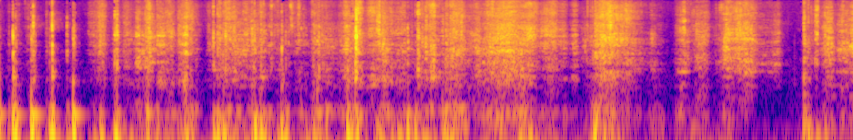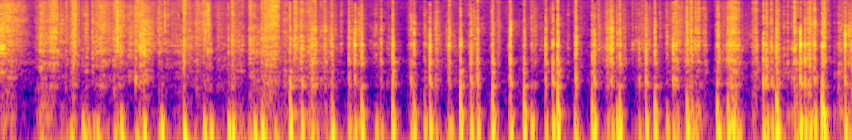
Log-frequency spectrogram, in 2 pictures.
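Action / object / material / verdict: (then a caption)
scrape / molded paper pulp drink carrier tray / paper pulp / none. An empty, hollow molded paper pulp drink carrier tray, held close to the microphone with its cupped side facing out, is scratched and tapped with the fingertips. Dense, rapid, dry scratches and soft, low, thuddy taps are heard, with a brief quieter stretch in the middle. The taps then return faster and louder toward the end.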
